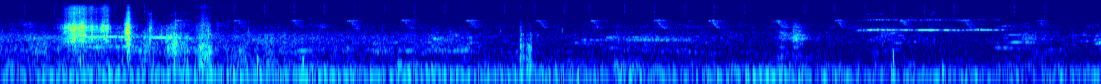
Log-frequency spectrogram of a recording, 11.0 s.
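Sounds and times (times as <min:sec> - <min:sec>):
bird chirping: 0:08.3 - 0:10.6.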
